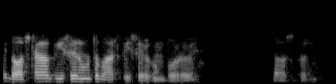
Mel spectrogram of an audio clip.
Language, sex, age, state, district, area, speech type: Bengali, male, 60+, West Bengal, Purba Medinipur, rural, conversation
